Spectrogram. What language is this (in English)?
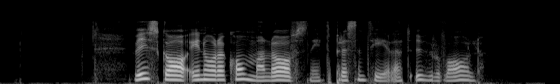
Swedish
